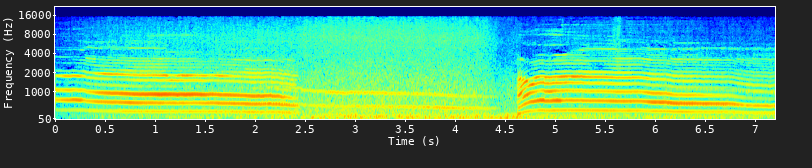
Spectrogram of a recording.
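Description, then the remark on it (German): A cat lets out a long, loud, wavering warning yowl that slides slowly downward, breaks off briefly with a hiss-like rasp, then resumes as another drawn-out, tense caterwaul, with no talking. “Man sollte den Katzengesang aber nicht verwechseln mit dem Katzenjaulen.”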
